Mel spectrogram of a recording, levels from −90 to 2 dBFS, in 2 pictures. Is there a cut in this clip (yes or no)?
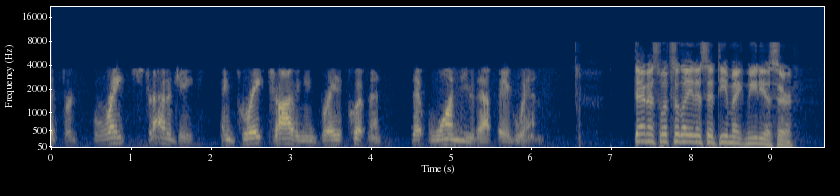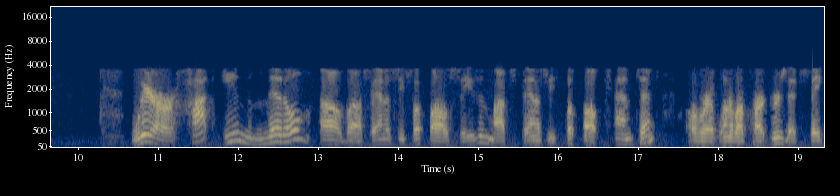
no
